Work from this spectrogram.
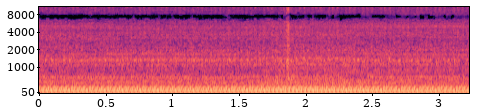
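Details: Toyota Camry engine at steady idle with a faint light tick now and then; intermittent ticking, cause not identified.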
